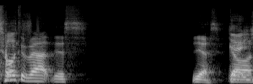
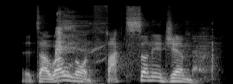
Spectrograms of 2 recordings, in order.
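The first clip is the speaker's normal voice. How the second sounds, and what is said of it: Put-on Scottish accent. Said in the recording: “my go-to to get the accent prepared on my tongue ... Scottish”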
